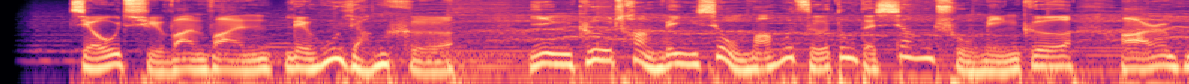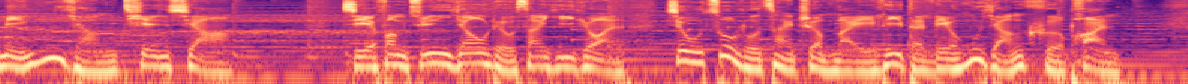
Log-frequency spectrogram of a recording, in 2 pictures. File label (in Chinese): 男 专题 医院; 解放军第163医院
